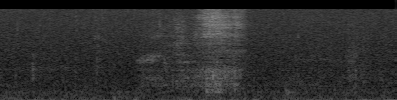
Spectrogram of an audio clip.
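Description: A man slurps noodles loudly close to a microphone.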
